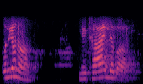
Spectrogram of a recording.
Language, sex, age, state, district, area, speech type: Maithili, female, 30-45, Bihar, Samastipur, rural, conversation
